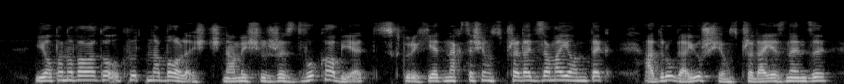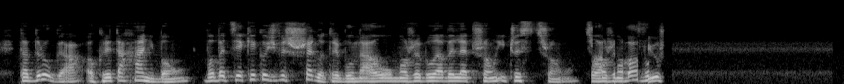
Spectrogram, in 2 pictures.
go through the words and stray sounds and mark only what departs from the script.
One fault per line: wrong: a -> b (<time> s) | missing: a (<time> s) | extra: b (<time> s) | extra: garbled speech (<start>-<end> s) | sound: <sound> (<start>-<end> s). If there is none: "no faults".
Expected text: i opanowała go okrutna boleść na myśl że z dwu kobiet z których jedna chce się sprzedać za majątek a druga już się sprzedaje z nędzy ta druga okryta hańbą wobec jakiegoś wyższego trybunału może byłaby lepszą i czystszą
extra: garbled speech (14.3-15.1 s)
